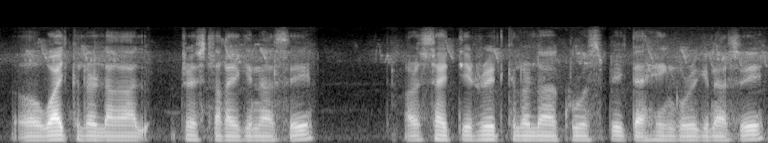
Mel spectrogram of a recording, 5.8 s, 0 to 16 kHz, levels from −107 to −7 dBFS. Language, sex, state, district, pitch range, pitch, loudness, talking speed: Nagamese, male, Nagaland, Dimapur, 95-105 Hz, 100 Hz, -23 LUFS, 200 wpm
